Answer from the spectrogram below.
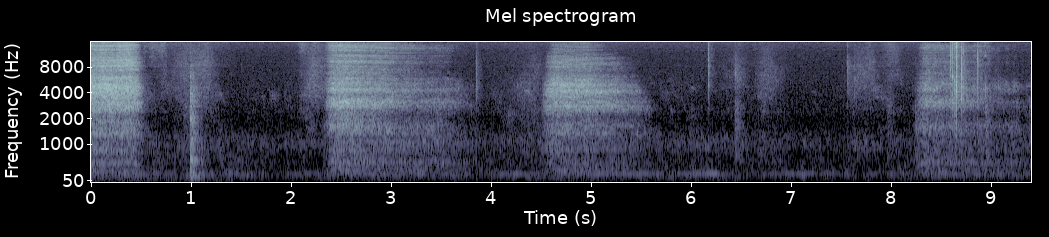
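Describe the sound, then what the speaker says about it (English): Deep, slow breaths drawn in and let out in a steady rhythm, with long airy inhales and exhales repeating close to the microphone in a quiet room, with no talking. "Learn to do deep, slow breathing, especially when you're going through stress"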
